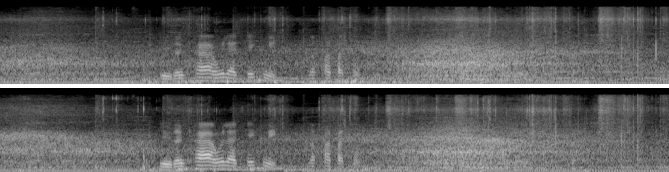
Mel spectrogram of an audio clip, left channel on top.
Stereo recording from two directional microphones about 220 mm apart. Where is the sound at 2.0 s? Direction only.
35° right (ahead or behind).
